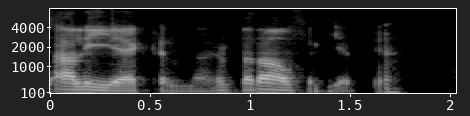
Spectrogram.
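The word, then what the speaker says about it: Alekhine: what formation is white setting up here the alakan gun yeah it's pronounced aliyakan though but i'll forgive you no the alakan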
